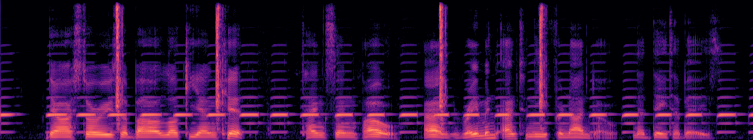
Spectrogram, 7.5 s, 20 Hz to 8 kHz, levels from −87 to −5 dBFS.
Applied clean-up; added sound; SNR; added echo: none; Harmonica + Clock; 2 dB; none.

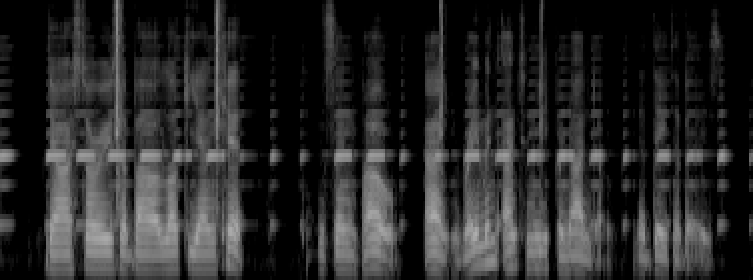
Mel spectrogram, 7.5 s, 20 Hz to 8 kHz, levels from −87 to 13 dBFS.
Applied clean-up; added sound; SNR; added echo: neural mask model RNNoise.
